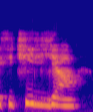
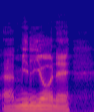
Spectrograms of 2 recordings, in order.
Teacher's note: And Sicilia is one of those. Some people could say Sicilia with a stronger L, and for learners that could sound like a y sound.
